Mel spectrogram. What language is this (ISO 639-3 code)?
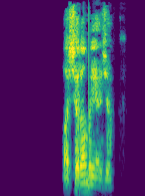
tur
